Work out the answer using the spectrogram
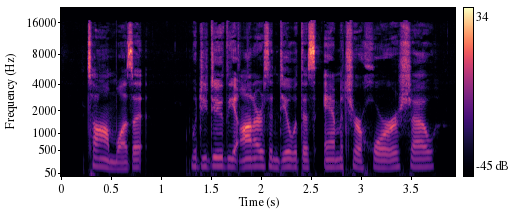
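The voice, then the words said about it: Low voice. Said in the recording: “spoke in a low voice”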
